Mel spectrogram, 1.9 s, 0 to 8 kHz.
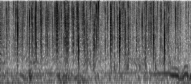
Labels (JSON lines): {"label": "biophony, cascading saw", "recorder": "SoundTrap 600 or HydroMoth"}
